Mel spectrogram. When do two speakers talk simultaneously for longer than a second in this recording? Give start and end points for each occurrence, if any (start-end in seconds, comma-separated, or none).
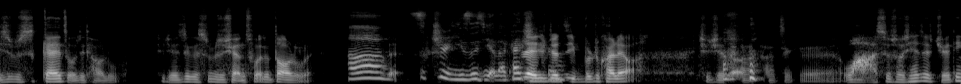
none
